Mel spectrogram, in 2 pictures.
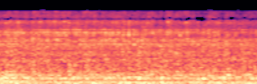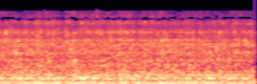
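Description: Self-serve reverse-osmosis water dispenser running, filling a blue plastic five-gallon jug with a steady rush of water.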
